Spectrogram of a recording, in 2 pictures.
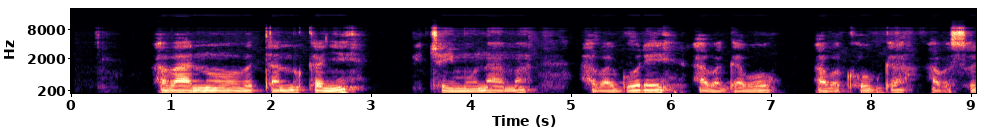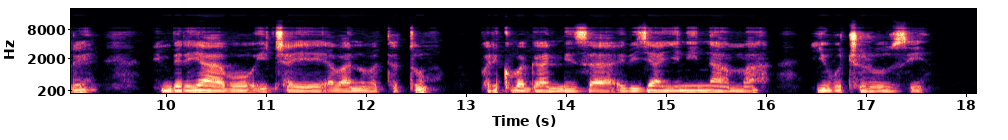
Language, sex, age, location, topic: Kinyarwanda, male, 25-35, Kigali, health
